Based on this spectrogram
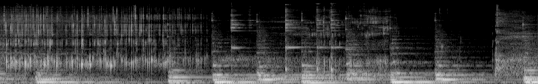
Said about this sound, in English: Jonah's mother brought hot Maghrebi mint tea, pouring it into the cups from high up in the air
